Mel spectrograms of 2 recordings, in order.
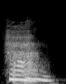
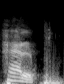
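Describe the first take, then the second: First: It is said with an American English accent. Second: It is said with a Korean accent. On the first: "미국 사람은" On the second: "한국 사람은"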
